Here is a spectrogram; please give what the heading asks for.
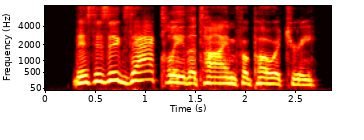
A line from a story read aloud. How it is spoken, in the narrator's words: Marlon shouted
